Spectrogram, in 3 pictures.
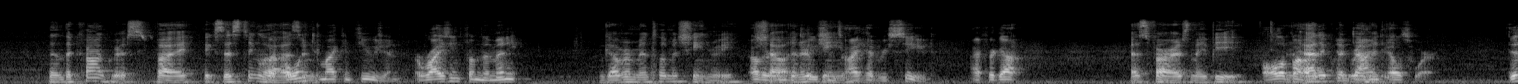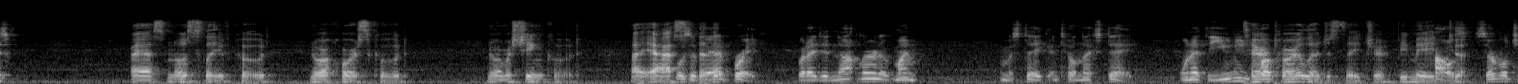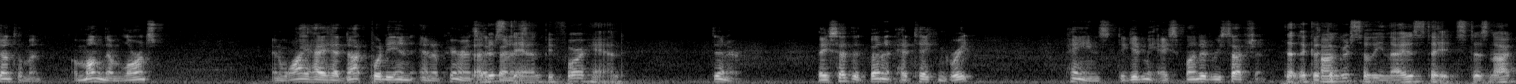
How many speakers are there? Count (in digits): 2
